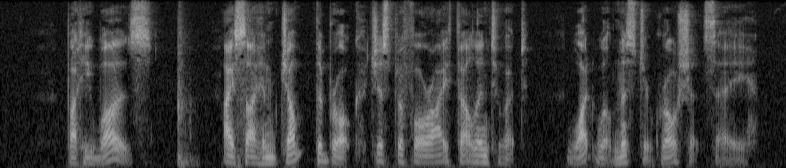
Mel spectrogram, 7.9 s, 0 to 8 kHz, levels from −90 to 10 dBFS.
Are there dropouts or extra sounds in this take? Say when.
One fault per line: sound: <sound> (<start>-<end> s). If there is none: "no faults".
sound: thud (1.8-2.0 s)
